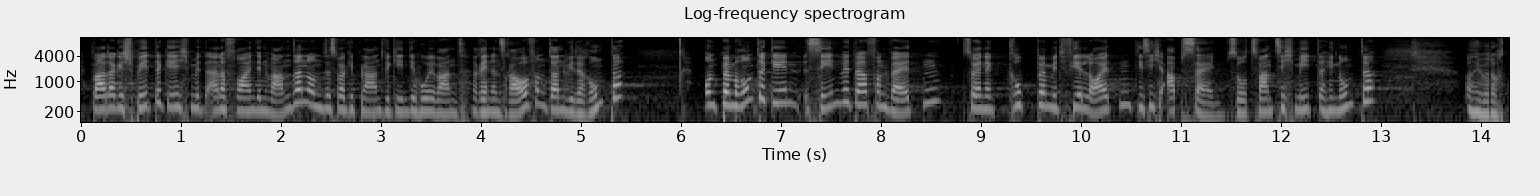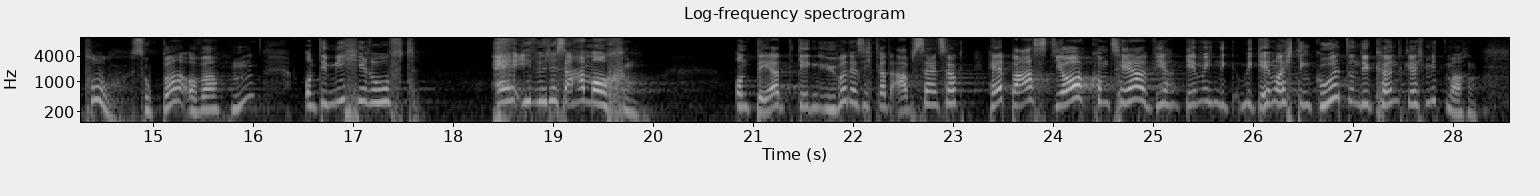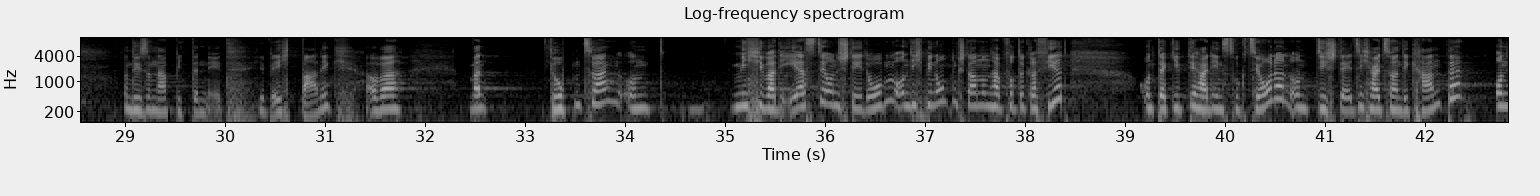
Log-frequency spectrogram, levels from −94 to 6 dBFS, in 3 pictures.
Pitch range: 230-315 Hz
